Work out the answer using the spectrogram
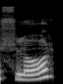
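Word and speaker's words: floor: एक है ब्लड फ्लड ठीक है फ्ल फ्लोर और एक वर्ड मीनिंग दो वर्ड मीनिंग ऐसी है जिसमें डबल ओ को ओ पढ़ते हैं। एक है फ्लोर और एक है डोर। ये दो वर्ड मीनिंग ऐसी है जिसमें ओ पढ़ते हैं।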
